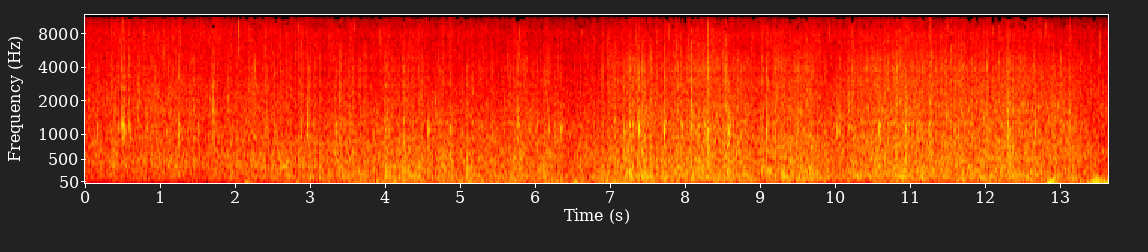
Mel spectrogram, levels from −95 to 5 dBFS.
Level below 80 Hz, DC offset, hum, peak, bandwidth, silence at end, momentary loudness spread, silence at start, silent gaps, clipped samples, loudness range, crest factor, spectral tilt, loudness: -42 dBFS; under 0.1%; none; -6 dBFS; 11.5 kHz; 0 s; 6 LU; 0 s; none; under 0.1%; 4 LU; 24 dB; -3.5 dB/octave; -29 LUFS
